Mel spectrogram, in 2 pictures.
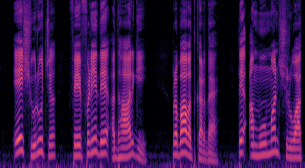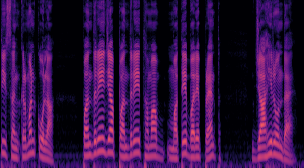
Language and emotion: Dogri, neutral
